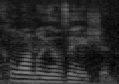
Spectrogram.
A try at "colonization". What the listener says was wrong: Colonization. With a couple extra syllables.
